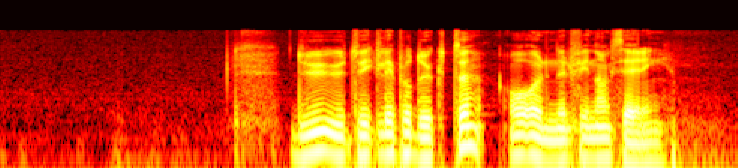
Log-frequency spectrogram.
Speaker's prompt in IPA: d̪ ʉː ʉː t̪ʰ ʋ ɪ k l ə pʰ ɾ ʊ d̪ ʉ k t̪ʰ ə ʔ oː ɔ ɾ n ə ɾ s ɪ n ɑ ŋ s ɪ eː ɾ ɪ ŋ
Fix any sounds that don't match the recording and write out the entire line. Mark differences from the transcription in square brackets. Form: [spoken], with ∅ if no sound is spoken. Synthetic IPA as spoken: d̪ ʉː ʉː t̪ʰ ʋ ɪ k l ə pʰ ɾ ʊ d̪ ʉ k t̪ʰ ə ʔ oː ɔ ɾ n ə ɾ [f] ɪ n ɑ ŋ s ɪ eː ɾ ɪ ŋ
